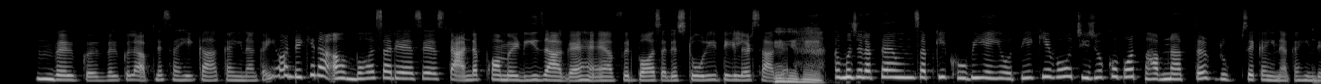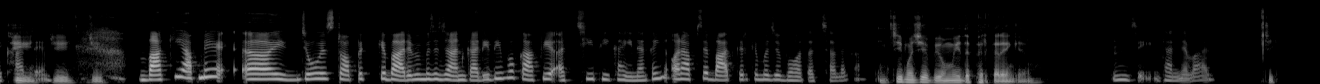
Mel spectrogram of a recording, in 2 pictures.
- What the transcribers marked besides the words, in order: in English: "स्टैंडअप कॉमेडीज़"; in English: "स्टोरीटेलर्स"; other background noise; "भावनात्मक" said as "भावनातर्क"; in English: "टॉपिक"; tapping
- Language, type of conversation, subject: Hindi, podcast, यादगार घटना सुनाने की शुरुआत आप कैसे करते हैं?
